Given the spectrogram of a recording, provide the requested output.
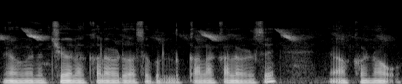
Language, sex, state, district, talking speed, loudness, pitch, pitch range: Nagamese, male, Nagaland, Dimapur, 180 wpm, -19 LUFS, 80 Hz, 80-85 Hz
